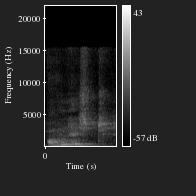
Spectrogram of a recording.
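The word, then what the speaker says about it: honest: आप लेटर को मत ना देखो, आप इसको देखो ना कि इसका उच्चारण क्या है और उच्चारण का फर्स्ट लेटर क्या है। तो इसको पढ़ते हैं ऑनेस्ट, ठीक है, ऑनेस्ट, ऑनेस्ट मैन।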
